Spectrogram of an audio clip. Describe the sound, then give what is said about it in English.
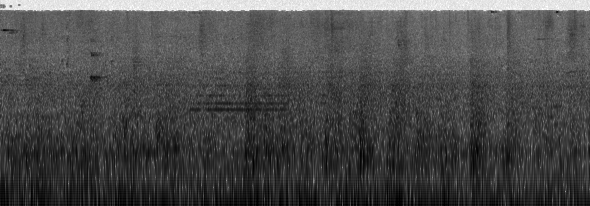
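Steady low rumble of a train carriage rolling along the rails, with a continuous rattling roar and faint rhythmic clatter throughout, heard from inside at a constant level. “Now here I am, sat on a train, praying people won't come near me.”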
